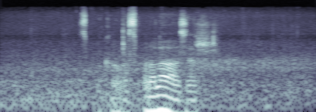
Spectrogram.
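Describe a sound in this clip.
A young man speaks briefly and closely into a microphone.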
